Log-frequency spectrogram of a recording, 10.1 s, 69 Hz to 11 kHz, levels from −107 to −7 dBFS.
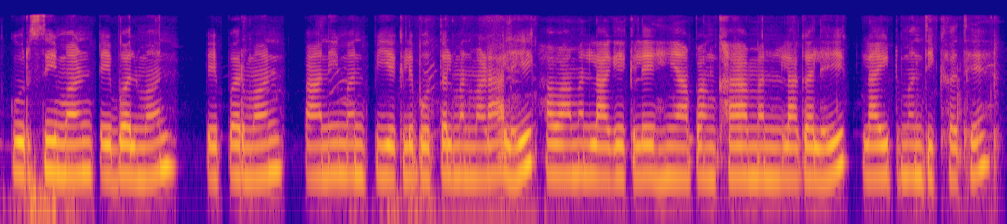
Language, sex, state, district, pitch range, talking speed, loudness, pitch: Sadri, female, Chhattisgarh, Jashpur, 200-210 Hz, 165 wpm, -31 LUFS, 205 Hz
